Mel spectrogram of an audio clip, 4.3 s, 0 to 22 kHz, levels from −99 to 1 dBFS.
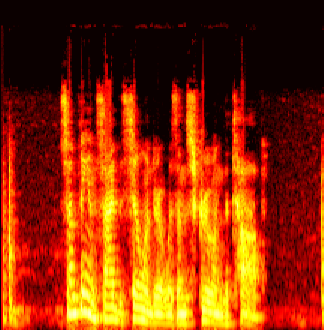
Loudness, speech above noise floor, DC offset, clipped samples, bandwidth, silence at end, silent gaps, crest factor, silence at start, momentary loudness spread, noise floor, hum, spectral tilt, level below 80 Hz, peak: -13 LUFS; 41 dB; under 0.1%; under 0.1%; 7.8 kHz; 0 s; none; 14 dB; 0 s; 13 LU; -53 dBFS; none; -5 dB/octave; -50 dBFS; 0 dBFS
